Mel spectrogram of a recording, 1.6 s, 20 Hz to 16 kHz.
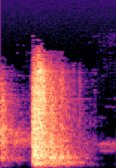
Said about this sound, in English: Valley Forge, 1778. A shrill, bitter wind howls savagely in the valley, slamming a shutter dismally at Washington's headquarters.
